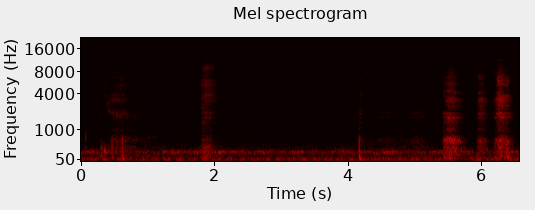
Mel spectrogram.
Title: Snotty cold sneezes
